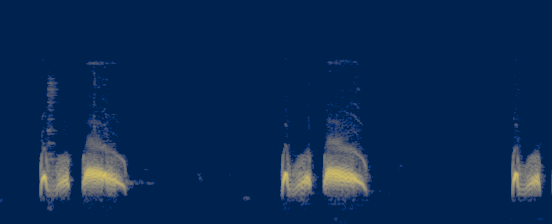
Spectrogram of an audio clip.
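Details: Repeated low cooing of a spotted dove in the thổ Thúc Đấu voice, fit for decoy trapping in the forest: three two-part phrases roughly every three seconds, each a short wavering note followed by a longer descending coo. Quiet background.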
